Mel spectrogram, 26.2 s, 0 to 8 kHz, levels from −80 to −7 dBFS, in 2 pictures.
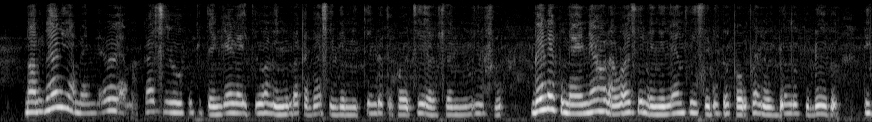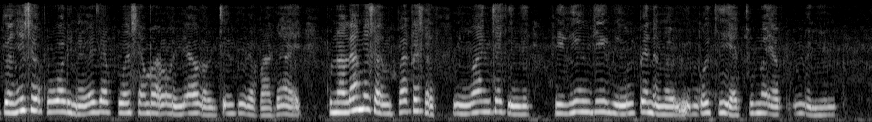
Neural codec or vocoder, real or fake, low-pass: codec, 16 kHz, 4 kbps, FunCodec, trained on LibriTTS, 50 frames a second; fake; 7.2 kHz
